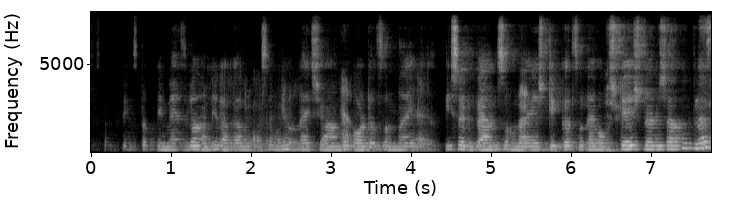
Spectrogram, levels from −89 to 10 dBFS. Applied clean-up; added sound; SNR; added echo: neural mask model DeepFilterNet 3.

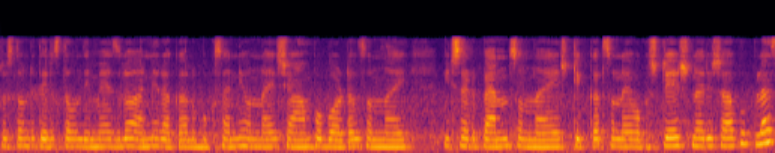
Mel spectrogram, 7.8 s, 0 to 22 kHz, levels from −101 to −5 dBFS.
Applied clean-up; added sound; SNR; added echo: none; none; none; none.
